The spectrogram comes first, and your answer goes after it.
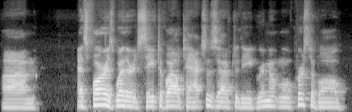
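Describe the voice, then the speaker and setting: An immigration lawyer gives a legal update on a livestream, speaking haltingly with many fillers and restarts. His mid-range voice is a little hoarse because he's losing it slightly.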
